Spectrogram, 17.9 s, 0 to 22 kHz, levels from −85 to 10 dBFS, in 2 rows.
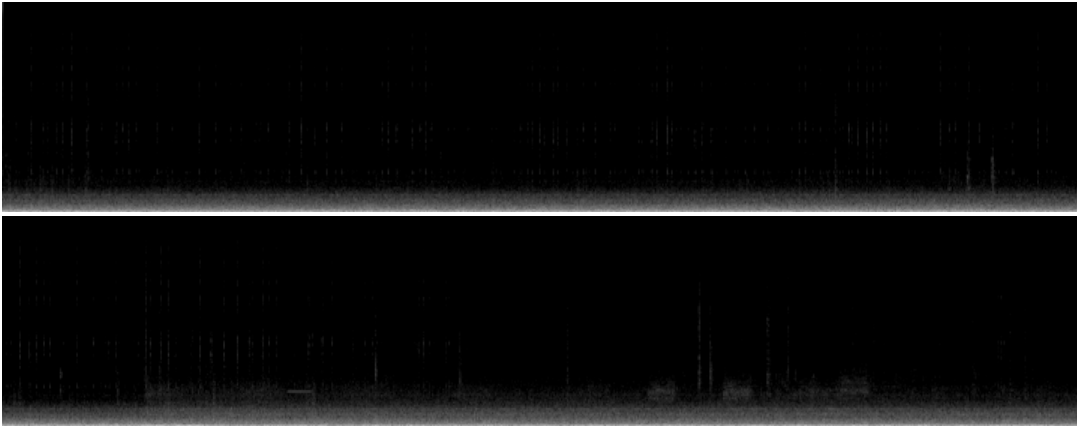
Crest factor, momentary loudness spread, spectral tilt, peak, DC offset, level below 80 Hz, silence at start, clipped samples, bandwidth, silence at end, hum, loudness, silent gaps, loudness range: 12 dB; 3 LU; -11 dB/octave; -8 dBFS; under 0.1%; -22 dBFS; 0 s; under 0.1%; 2.1 kHz; 0 s; none; -28 LUFS; none; 2 LU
